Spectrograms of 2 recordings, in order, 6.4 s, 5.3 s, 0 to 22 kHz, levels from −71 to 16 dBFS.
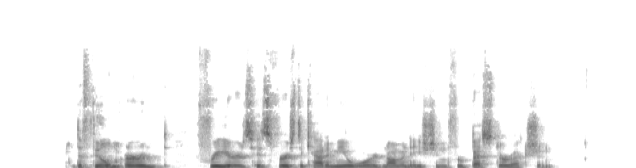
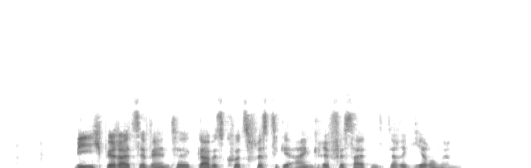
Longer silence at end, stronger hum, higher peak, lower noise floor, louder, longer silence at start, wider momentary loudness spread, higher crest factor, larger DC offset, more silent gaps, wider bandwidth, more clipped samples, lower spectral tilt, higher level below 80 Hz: about the same, 0.85 s vs 0.8 s; neither; about the same, -4 dBFS vs -2 dBFS; about the same, -87 dBFS vs under -90 dBFS; first, -20 LUFS vs -24 LUFS; about the same, 0.65 s vs 0.75 s; about the same, 12 LU vs 11 LU; second, 18 dB vs 24 dB; neither; neither; first, 16 kHz vs 9.6 kHz; neither; about the same, -4 dB/octave vs -4 dB/octave; about the same, -66 dBFS vs -68 dBFS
